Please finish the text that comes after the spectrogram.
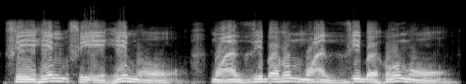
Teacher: Jadi setiap hum ini dibaca humu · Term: qiraah Ibnu Katsir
